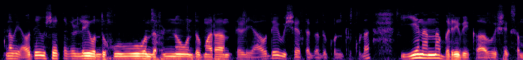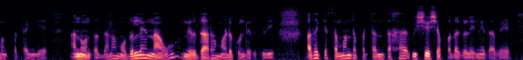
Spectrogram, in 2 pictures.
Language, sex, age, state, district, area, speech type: Kannada, male, 30-45, Karnataka, Bellary, rural, spontaneous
